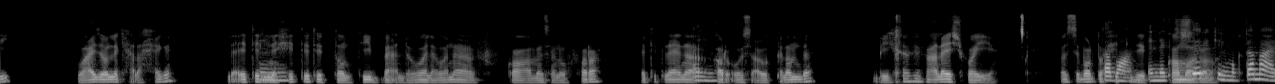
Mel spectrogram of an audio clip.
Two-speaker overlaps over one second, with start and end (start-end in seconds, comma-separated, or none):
11.0-12.2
